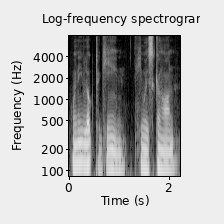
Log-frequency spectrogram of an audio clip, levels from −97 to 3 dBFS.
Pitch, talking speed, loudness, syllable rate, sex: 100 Hz, 190 wpm, -17 LUFS, 4.6 syllables/s, male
